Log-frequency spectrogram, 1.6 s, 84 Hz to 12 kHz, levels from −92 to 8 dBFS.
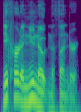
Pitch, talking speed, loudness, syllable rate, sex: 110 Hz, 295 wpm, -17 LUFS, 6.0 syllables/s, male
